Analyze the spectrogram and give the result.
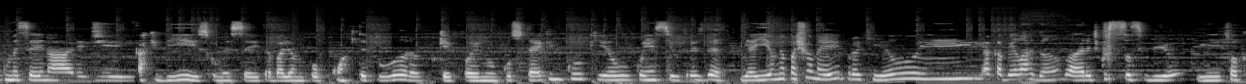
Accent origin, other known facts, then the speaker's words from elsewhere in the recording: Salvador, Bahia, Brazil; moved away as an adult; Eu sou de Salvador. Eu me mudei de lá há uns 4 anos.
